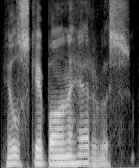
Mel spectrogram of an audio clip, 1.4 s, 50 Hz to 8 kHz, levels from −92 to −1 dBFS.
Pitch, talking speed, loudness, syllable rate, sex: 125 Hz, 260 wpm, -15 LUFS, 5.7 syllables/s, male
